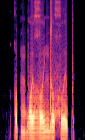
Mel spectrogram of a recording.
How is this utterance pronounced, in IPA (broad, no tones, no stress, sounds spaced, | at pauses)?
qʷ ə p m b ɔ y̯ ʁʷ ə y̯ n d o χʷ ɘ p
